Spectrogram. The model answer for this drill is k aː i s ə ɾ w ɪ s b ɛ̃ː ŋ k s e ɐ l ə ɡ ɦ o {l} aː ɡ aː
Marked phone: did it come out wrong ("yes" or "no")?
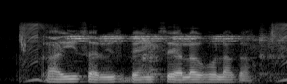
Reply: no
